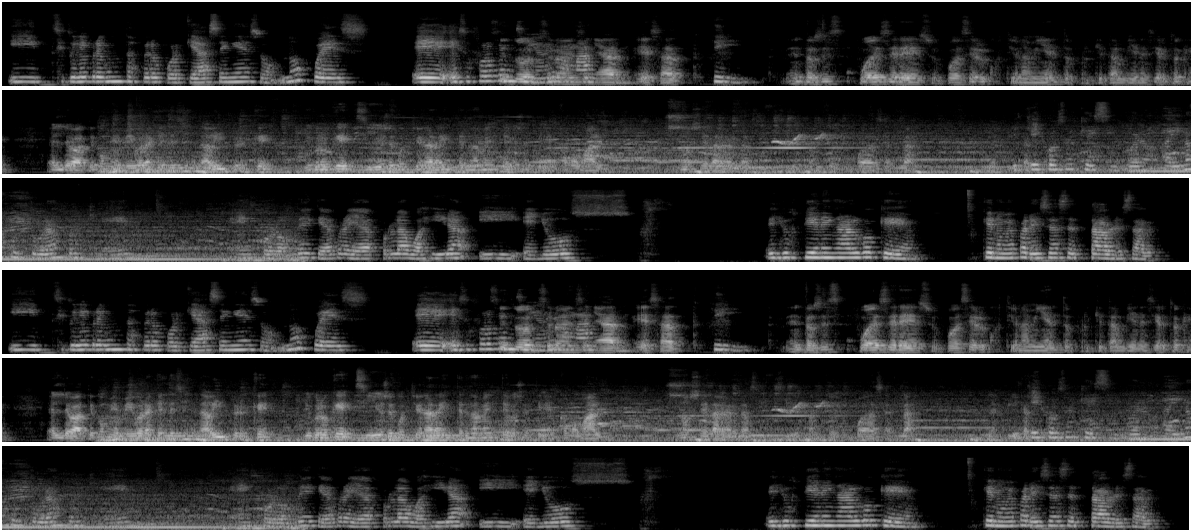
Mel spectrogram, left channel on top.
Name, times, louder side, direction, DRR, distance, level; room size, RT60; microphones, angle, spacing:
voice 1, 0.1-3.6 4.1-5.9 7.1-7.4 22.1-25.3 26.0-30.3 31.4-32.9 33.6-35.3, left 2 dB, 20° left, 0.6 m, -27 dB
voice 2, 5.0-6.8 7.8-11.9 12.3-14.6 14.9-18.0 18.6-21.1 21.7-22.4, right 1 dB, 40° right, 0.5 m, -28 dB
sound 1, 12.8-26.8, right 1 dB, 55° left, 0.8 m, -30 dB
2.1 x 2.0 x 3.6 m
head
